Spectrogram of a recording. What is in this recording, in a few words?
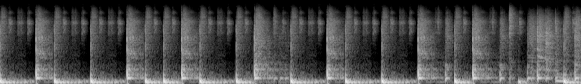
165, Drum Loops, Drum & Bass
